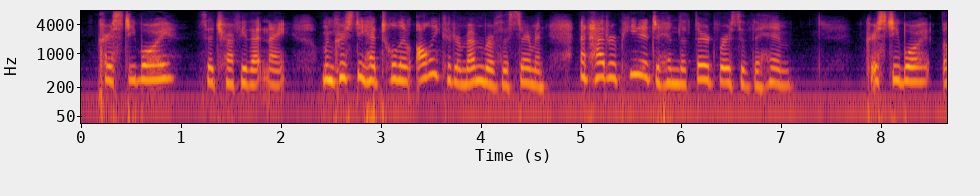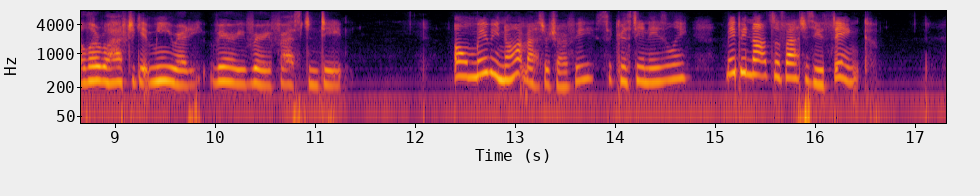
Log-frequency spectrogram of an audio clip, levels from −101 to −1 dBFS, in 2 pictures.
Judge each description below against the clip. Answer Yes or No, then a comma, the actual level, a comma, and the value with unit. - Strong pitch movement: No, average, 3.8 semitones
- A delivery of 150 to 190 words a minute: No, fast, 205 wpm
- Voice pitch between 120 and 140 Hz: No, very high, 265 Hz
